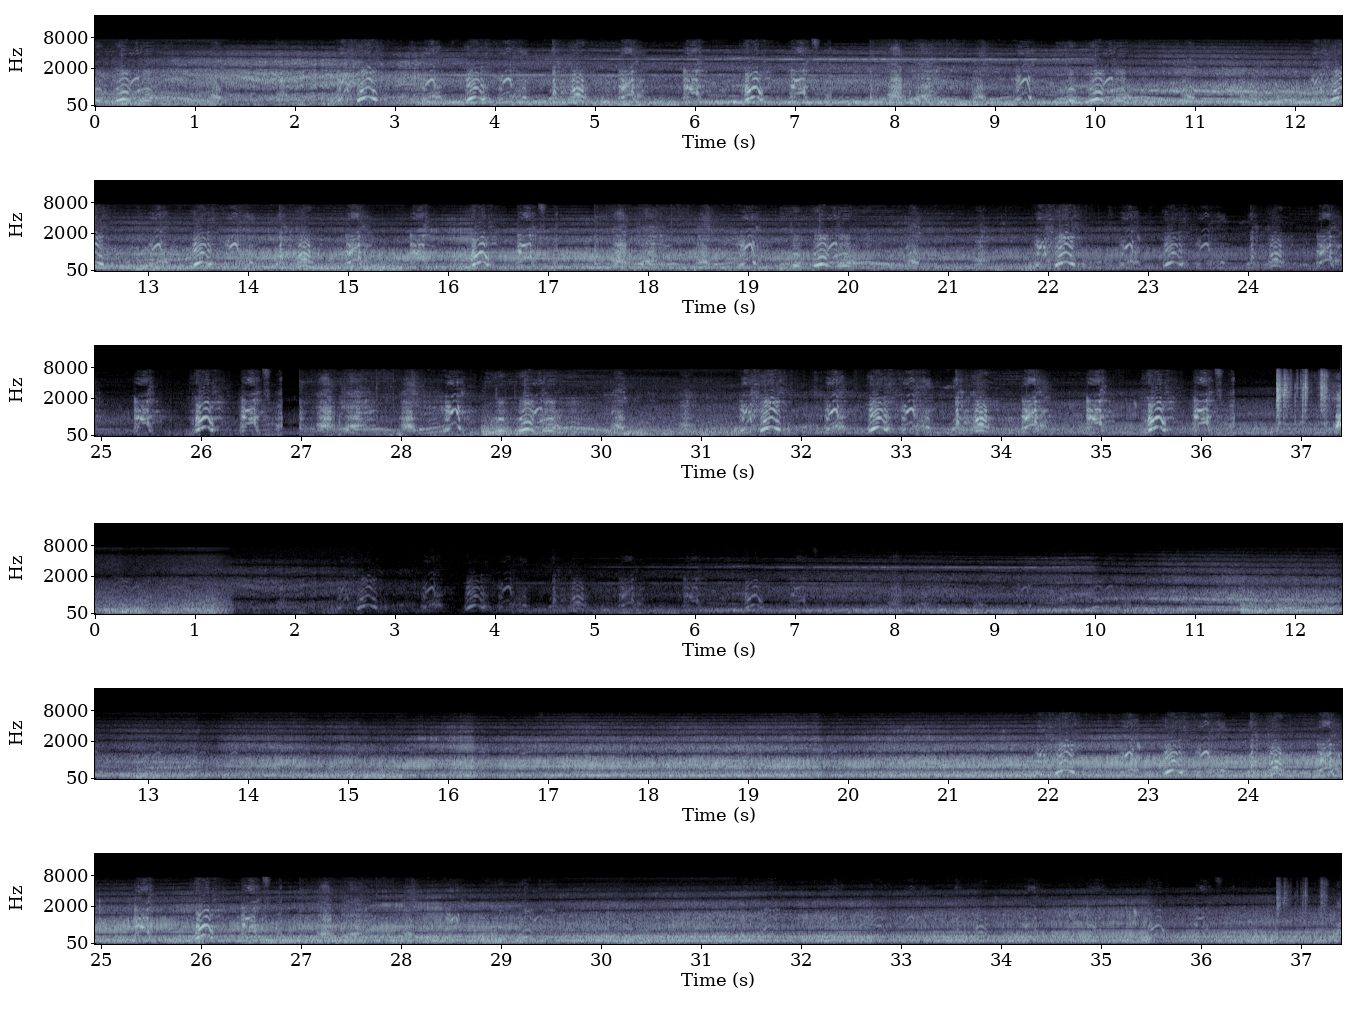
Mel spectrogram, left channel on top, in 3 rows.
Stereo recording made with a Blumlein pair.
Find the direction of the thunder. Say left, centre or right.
centre.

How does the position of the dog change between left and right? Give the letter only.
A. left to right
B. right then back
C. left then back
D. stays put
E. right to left
B.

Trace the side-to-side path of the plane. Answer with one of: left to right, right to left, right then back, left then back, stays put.
left to right.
